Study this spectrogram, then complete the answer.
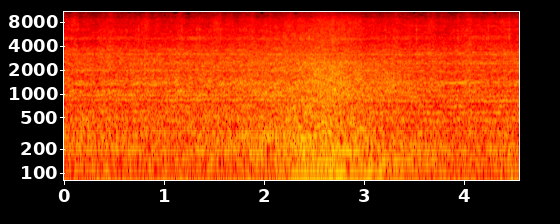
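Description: A car drives past close by and fades away.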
